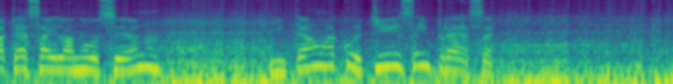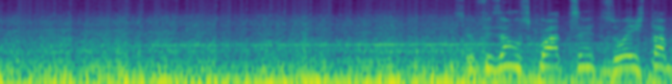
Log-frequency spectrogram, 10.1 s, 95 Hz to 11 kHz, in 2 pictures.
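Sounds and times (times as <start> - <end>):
motorcycle engine riding: 0.0 - 10.0
wind rumble: 0.0 - 10.0.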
